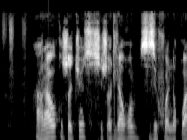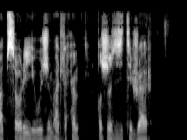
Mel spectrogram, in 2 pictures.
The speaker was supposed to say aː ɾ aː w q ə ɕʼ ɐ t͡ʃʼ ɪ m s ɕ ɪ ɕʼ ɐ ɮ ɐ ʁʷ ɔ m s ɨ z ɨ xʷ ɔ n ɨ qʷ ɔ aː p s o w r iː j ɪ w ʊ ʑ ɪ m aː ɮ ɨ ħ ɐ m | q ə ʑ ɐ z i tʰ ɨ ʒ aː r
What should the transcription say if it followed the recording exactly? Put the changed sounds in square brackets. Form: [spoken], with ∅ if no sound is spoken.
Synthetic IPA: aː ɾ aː w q ə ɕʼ ɐ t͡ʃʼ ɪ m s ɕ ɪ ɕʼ ɐ ɮ ɐ ʁʷ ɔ m s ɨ z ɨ xʷ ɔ n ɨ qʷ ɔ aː p s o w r iː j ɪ w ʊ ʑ ɪ m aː ɮ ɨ ħ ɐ m | q ə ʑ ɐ z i tʰ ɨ ʒ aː r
